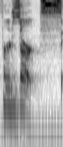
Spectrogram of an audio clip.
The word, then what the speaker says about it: Furzerts: he better send me one but it's called for desserts and it's spelled F u r ze r TS and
